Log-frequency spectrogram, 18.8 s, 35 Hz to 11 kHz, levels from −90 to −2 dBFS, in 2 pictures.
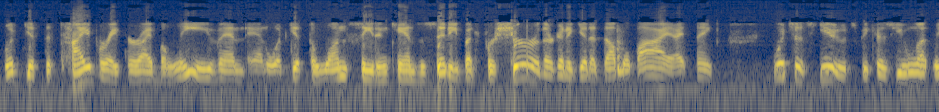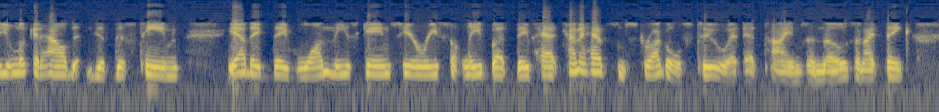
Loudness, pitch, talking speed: -18 LUFS, 135 Hz, 205 wpm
